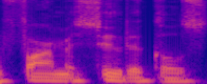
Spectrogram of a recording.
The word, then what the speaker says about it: pharmaceuticals: You may realize that for words ending in ical, the stress normally falls on the syllable before ical, i.e., the third to last syllable in the word.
